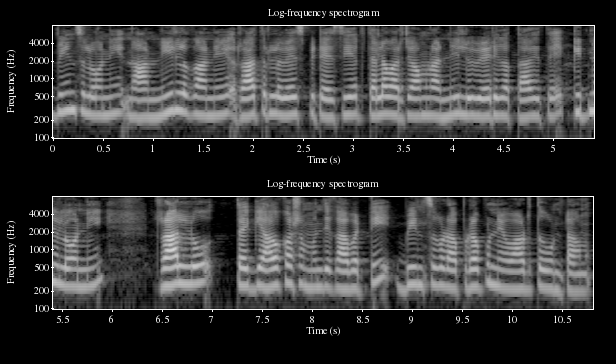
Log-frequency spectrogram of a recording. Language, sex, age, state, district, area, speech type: Telugu, female, 18-30, Andhra Pradesh, Sri Balaji, rural, spontaneous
